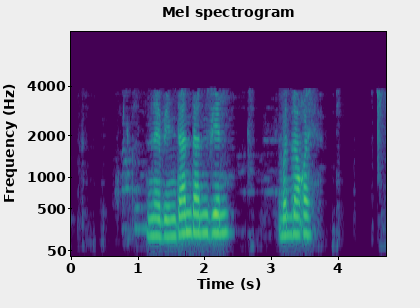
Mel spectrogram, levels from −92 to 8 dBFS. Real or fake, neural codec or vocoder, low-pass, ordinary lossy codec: real; none; 7.2 kHz; AAC, 16 kbps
